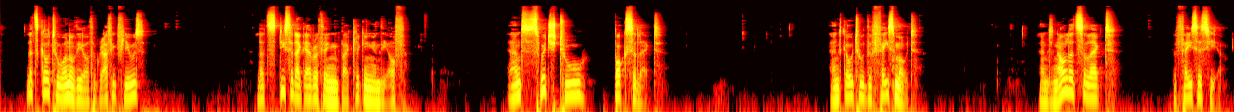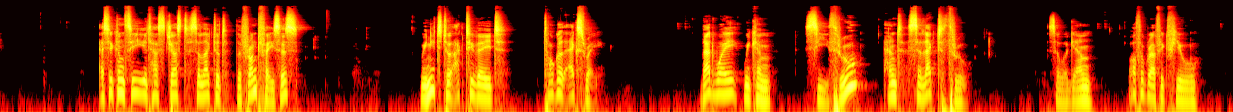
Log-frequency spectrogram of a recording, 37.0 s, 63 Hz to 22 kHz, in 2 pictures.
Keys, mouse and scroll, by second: 2.7 click, 5.1 click, 8.4 click, 13.9 click, 15.8 click, 19.7 right click, 28.9 click, 35.2 click.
